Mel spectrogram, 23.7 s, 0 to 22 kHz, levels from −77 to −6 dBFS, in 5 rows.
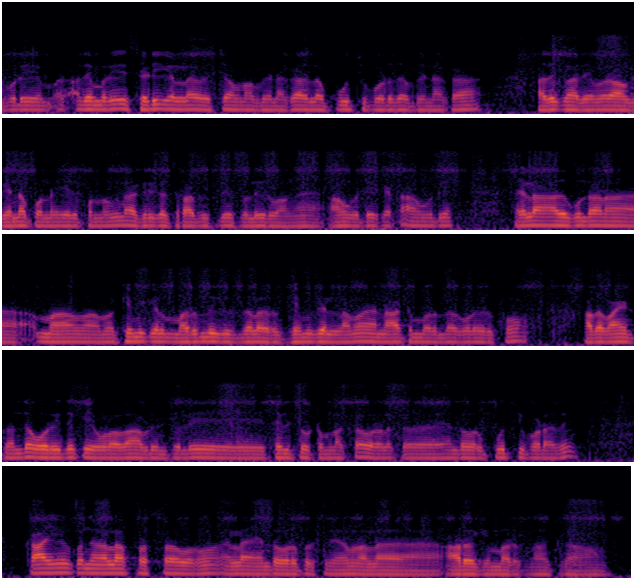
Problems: constant background noise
